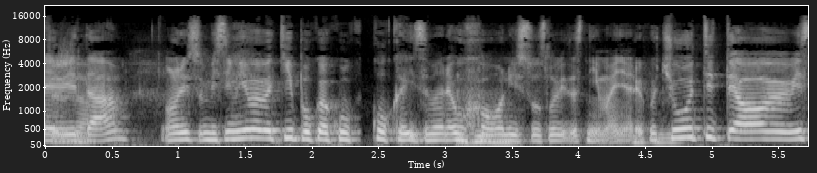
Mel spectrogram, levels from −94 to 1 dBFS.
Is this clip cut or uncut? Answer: cut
